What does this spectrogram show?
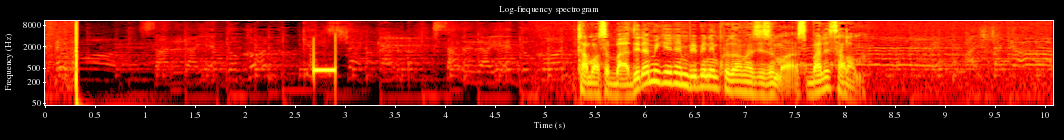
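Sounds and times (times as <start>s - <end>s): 
telephone busy signal after a call was cut off: 2.7s - 3.0s
speech: 5.4s - 8.5s.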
